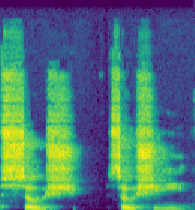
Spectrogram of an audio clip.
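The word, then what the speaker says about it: Xochitl: So MCU fans claim casting of Soshi Gomez. That I believe that is how you pronounce that name. I've met other people with this name, and the X is pronounced Soshi.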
